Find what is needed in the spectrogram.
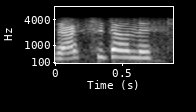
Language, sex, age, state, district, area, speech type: Bengali, female, 18-30, West Bengal, Birbhum, urban, conversation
